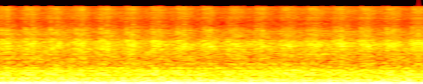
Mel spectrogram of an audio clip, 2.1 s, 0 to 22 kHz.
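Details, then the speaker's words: 1968 early Ford Bronco with newly installed FiTech Go Street 400 hp EFI, first run after over ten years sitting: deep, even idle with steady low beat, no knocks or misses, as the EFI apparently learns and settles to a low idle; normal. "oh man I pretty good and changing yourself around I guess it's learning so brought itself down to a low idle"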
